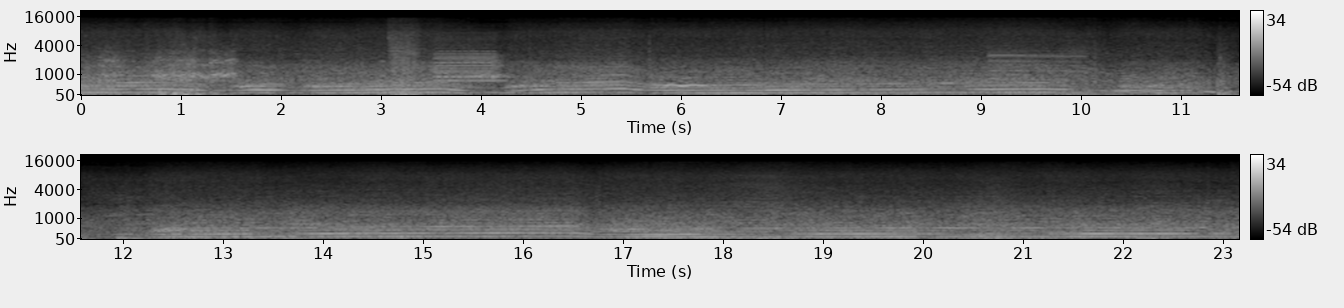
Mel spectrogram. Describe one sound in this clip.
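A car engine hums steadily, rising and dipping in pitch as the car speeds along.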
